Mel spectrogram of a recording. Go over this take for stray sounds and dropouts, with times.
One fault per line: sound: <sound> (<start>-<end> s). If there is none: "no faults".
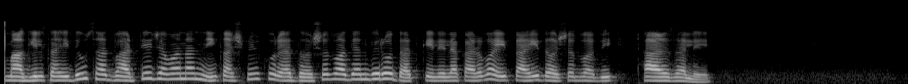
no faults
